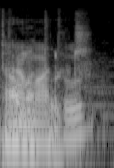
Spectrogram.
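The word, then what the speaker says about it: Thaumaturge: Tutaj nie pamiętam, jak to się wymawia. – Traumaturcz.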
